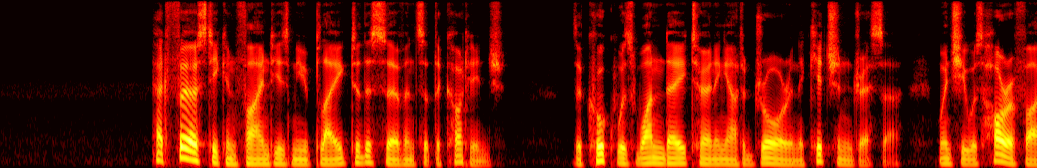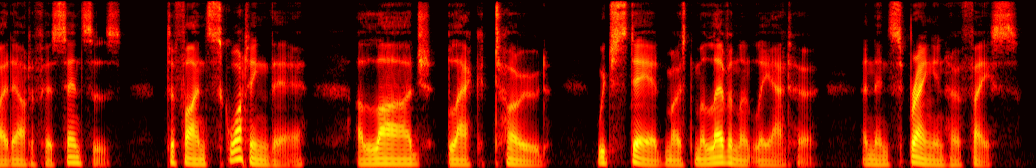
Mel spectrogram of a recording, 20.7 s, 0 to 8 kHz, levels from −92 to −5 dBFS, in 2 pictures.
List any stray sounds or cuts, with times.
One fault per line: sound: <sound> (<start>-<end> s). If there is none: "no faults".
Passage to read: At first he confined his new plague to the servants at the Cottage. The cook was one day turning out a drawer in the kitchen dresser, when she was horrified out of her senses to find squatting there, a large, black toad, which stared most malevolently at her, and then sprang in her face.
no faults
